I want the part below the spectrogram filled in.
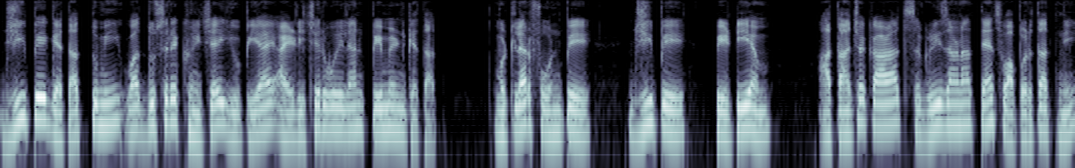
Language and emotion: Goan Konkani, neutral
